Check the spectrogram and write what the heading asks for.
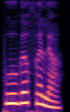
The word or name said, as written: ಪೂಗಫಲ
